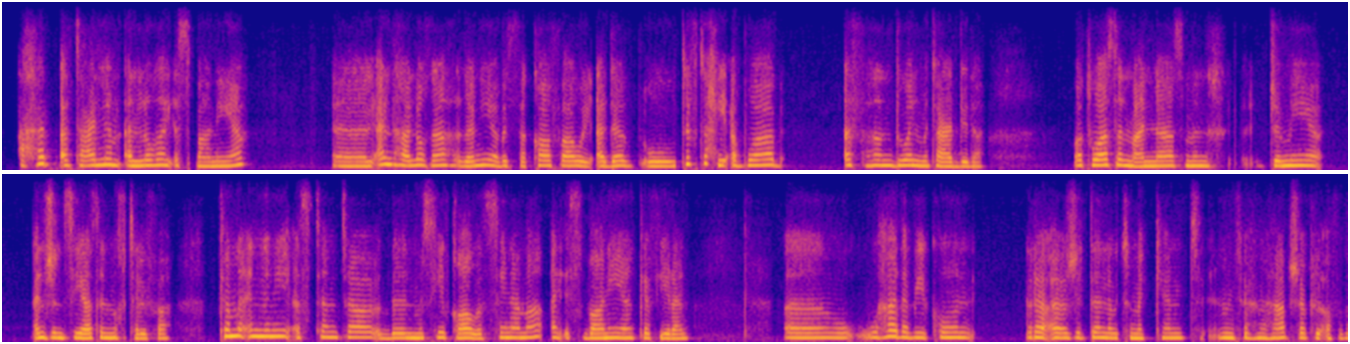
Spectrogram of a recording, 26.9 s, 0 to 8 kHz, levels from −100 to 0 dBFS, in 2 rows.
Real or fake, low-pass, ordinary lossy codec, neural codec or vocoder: fake; 7.2 kHz; Opus, 16 kbps; codec, 16 kHz, 1.1 kbps, Voila-Tokenizer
